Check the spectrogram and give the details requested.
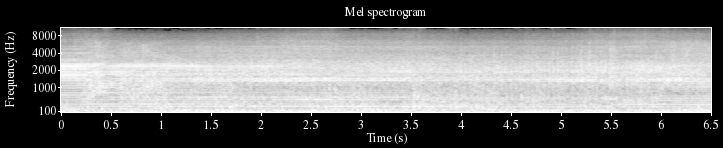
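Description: Yamaha RX King's two-stroke single-cylinder engine running steadily while the motorcycle is under way, heard from the rider's seat.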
